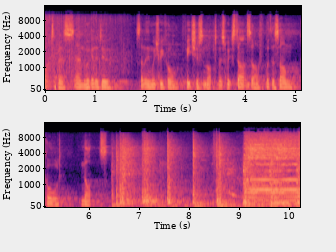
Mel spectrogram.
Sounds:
Speech, inside a large room or hall, Music

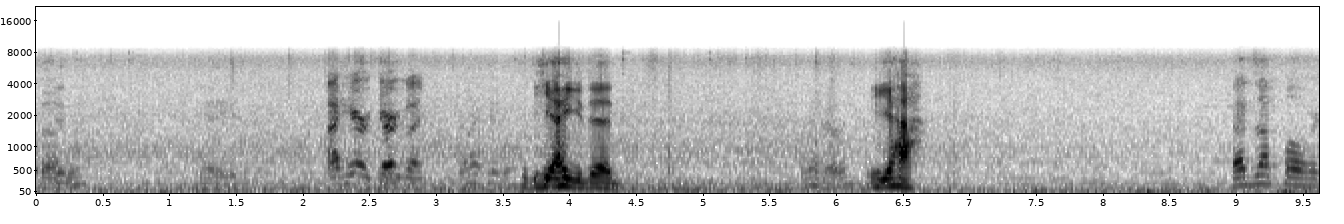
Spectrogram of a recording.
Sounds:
Speech

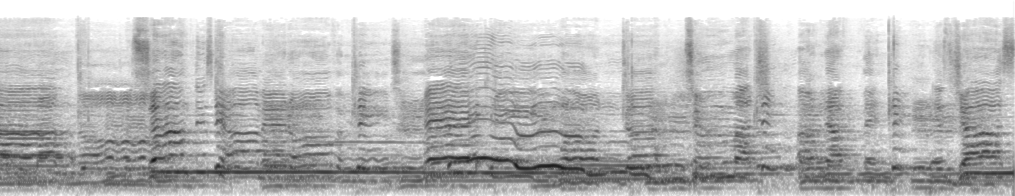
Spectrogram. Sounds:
A capella, Singing, Vocal music, Choir

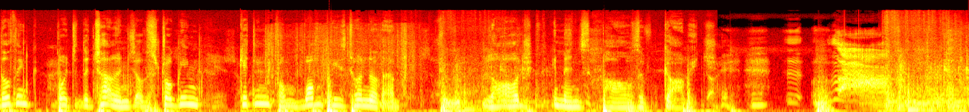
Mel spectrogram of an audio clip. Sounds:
Speech

